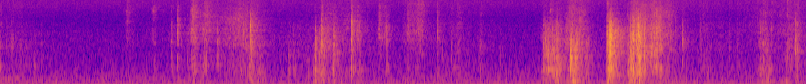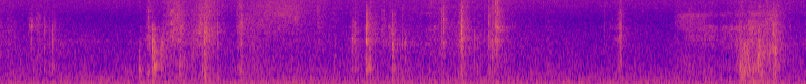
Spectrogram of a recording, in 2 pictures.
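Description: Paper pages of a handmade junk journal being turned and handled by hand: soft rustling and crinkling with light clicks, the loudest page turn about four seconds in.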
